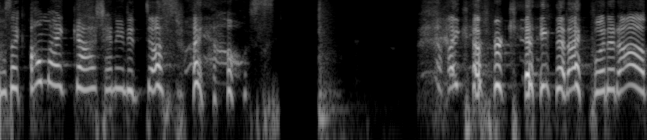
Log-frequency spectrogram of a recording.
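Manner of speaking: very high voice, giggling through the words. Speaker telling a story they find funny, giggly. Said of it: "sorry, I'm really giggly today".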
